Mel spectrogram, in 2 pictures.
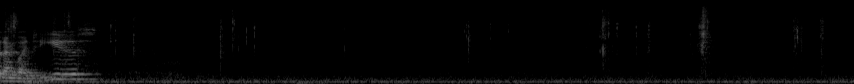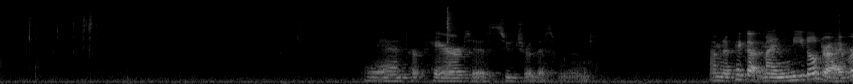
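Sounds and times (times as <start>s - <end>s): packet crinkling and tearing: 2.1s - 7.3s, 7.9s - 12.2s.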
